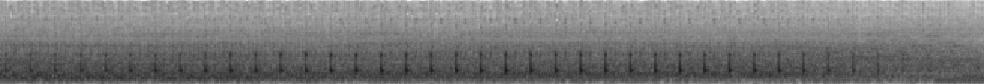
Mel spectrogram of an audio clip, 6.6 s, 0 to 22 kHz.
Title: M52 engine noise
